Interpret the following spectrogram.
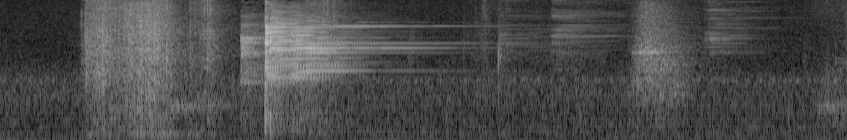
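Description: A steel suspension coil spring from a Jeep lift kit being lifted out and set down on a concrete floor: a handling rustle, then about a second and a quarter in a sharp metallic clang that rings briefly. A softer rustle follows near the end.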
